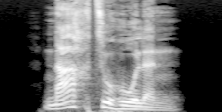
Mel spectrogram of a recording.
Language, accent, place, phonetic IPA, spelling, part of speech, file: German, Germany, Berlin, [ˈnaːxt͡suˌhoːlən], nachzuholen, verb, De-nachzuholen.ogg
- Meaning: zu-infinitive of nachholen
